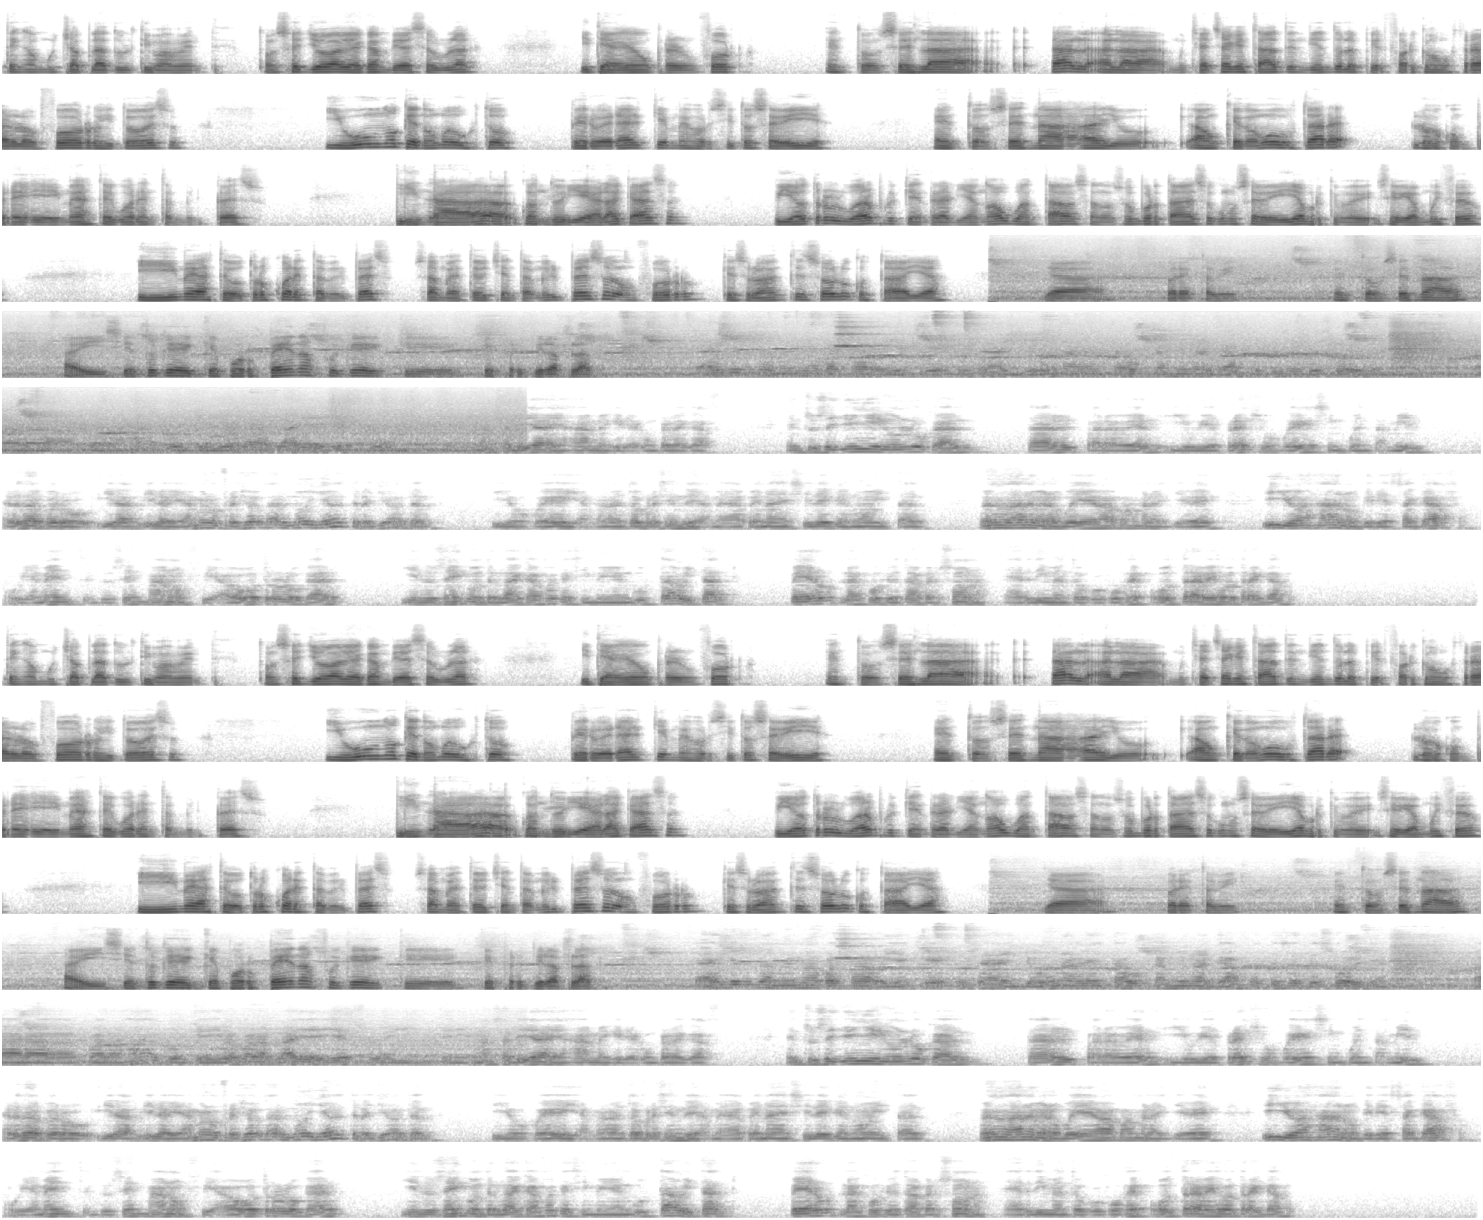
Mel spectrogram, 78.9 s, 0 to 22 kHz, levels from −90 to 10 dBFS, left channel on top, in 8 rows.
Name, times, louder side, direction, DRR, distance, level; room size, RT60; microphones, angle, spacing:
voice 1, 0.0-1.3 1.7-3.1 3.9-4.9 5.5-6.5 7.0-11.1 12.0-13.2 13.7-15.3 16.1-17.5 17.8-18.8 19.3-21.4 22.3-24.3 24.9-29.6 30.5-32.1 32.4-35.9 36.5-37.0 37.3-37.8 38.5-39.4 39.8-43.4, equal, 5° left, 0.4 m, -26 dB
voice 2, 23.2-23.9 40.3-40.8 44.1-48.7 49.2-54.1 54.5-55.9 56.1-58.8 59.2-62.1 62.4-65.3 65.7-67.3 67.6-71.3 71.7-73.9 74.3-77.6, right 2 dB, 35° right, 0.7 m, -40 dB
sound 1, 36.2-52.8, left 6 dB, 85° left, 0.4 m, -43 dB
2.4 x 2.2 x 2.5 m
head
